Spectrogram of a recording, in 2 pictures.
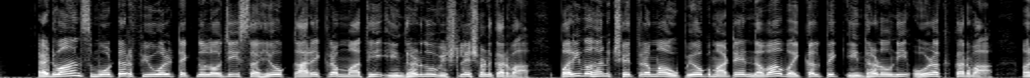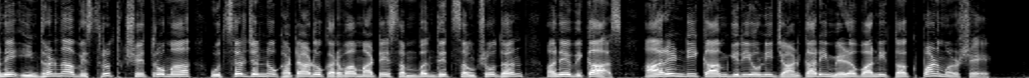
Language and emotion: Gujarati, neutral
